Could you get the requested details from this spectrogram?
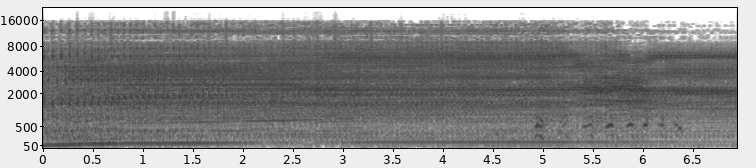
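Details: BMW N52 69k-mile junkyard engine, first start after swap, revs held between 2,000 and 3,000 rpm to bleed the lifters: fast light ticking in the top-end clatter; lifters still ticking.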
